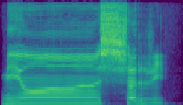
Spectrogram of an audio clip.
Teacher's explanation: Nun mati bertemu huruf shin, ya, ikhfa hakiki, maka kita dengungkan 3 sampai 4 harakat.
